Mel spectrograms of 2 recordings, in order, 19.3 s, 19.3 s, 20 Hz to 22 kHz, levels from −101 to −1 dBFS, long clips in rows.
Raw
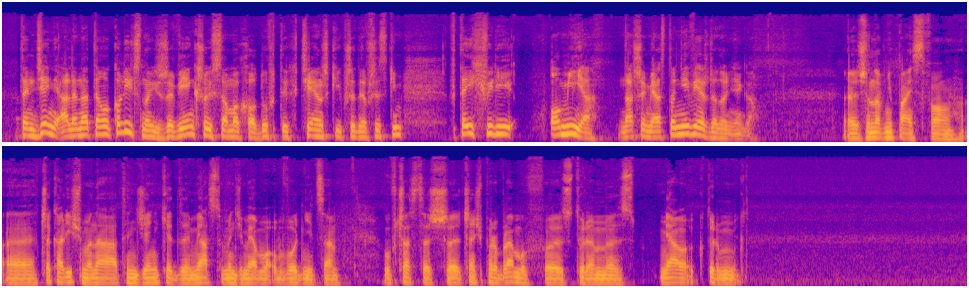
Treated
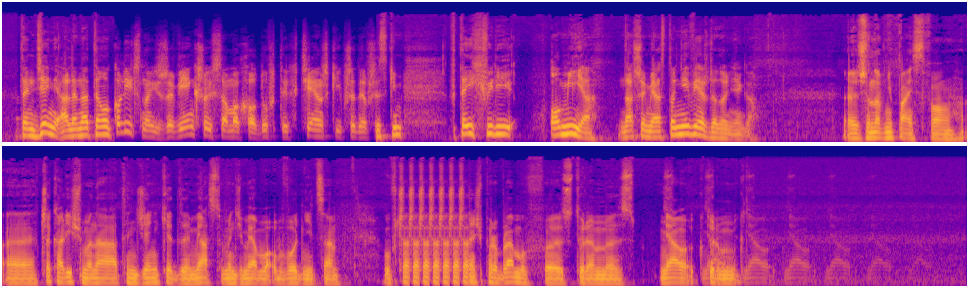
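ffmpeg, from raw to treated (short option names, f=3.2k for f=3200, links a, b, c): -filter_complex "[0:a]asettb=1/sr,asplit=3[a][b][c];[a]atrim=end=1.124[d];[b]atrim=start=1.12:end=3.75,asetpts=PTS-STARTPTS,afade=t=in:d=0.004:c=qsin,afade=t=out:st=2.626:d=0.004:c=qsin,highpass=530,lowpass=3.8k[e];[c]atrim=start=3.746[f];[d][e]acrossfade=d=0.004:c1=hsin:c2=qsin[g];[g][f]acrossfade=d=0.004:c1=qsin:c2=hsin,asettb=1/sr,asplit=3[h][i][j];[h]atrim=end=8.484[k];[i]atrim=start=8.48:end=9,asetpts=PTS-STARTPTS,afade=t=in:d=0.004:c=qsin,afade=t=out:st=0.516:d=0.004:c=qsin,aemphasis=mode=production:type=cd[l];[j]atrim=start=8.996[m];[k][l]acrossfade=d=0.004:c1=hsin:c2=qsin[n];[n][m]acrossfade=d=0.004:c1=qsin:c2=hsin,asplit=2[o][p];[p]afade=t=in:st=15.85:d=0.01,afade=t=out:st=16.67:d=0.01,aecho=0:1:410|820|1230|1640|2050|2460:0.177828|0.106697|0.0640181|0.0384108|0.0230465|0.0138279[q];[o][q]amix=inputs=2:normalize=0,asplit=8[r][s][t][u][v][w][x][y];[r]atrim=end=13.722[z];[s]atrim=start=13.618:end=13.722[aa];[t]atrim=start=13.618:end=13.722[ab];[u]atrim=start=13.618:end=13.722[ac];[v]atrim=start=13.618:end=13.722[ad];[w]atrim=start=13.618:end=13.722[ae];[x]atrim=start=13.618:end=13.722[af];[y]atrim=start=14.318[ag];[z][aa]acrossfade=d=0.004:c1=hsin:c2=hsin[ah];[ah][ab]acrossfade=d=0.004:c1=hsin:c2=hsin[ai];[ai][ac]acrossfade=d=0.004:c1=hsin:c2=hsin[aj];[aj][ad]acrossfade=d=0.004:c1=hsin:c2=hsin[ak];[ak][ae]acrossfade=d=0.004:c1=hsin:c2=hsin[al];[al][af]acrossfade=d=0.004:c1=hsin:c2=hsin[am];[am][ag]acrossfade=d=0.004:c1=hsin:c2=hsin"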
